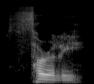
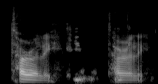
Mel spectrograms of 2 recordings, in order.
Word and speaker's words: thoroughly: word stress so it's thoroughly not i think you stressed like maybe the second syllable but it should be the first thoroughly yeah so stress the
